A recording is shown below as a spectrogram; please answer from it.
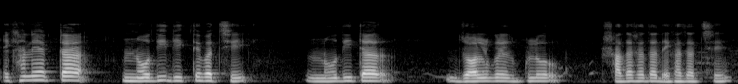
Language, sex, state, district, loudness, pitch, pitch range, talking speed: Bengali, male, West Bengal, Cooch Behar, -19 LUFS, 160 Hz, 150-170 Hz, 105 wpm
